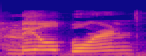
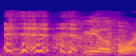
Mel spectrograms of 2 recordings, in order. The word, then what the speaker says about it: Mille Bornes: Have you ever played Mille Bornes?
